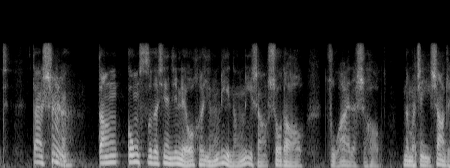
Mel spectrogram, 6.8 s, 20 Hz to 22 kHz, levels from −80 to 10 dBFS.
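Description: A speech clip carried over AMR wideband (HD Voice), with a clarity that fits a rate around 12.65 kbit/s. It has three short bursts of AMR bit errors at 0.69–0.97 s, 3.06–3.40 s and 6.20–6.45 s. In each burst, flipped bits in the weakly protected part of the frames misplace the excitation pulses and skew the finer pitch, gain and spectral values. The voice turns hoarse and gargly while keeping its pitch and loudness. Unlike frame loss, nothing drops out or gets smoothed over.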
